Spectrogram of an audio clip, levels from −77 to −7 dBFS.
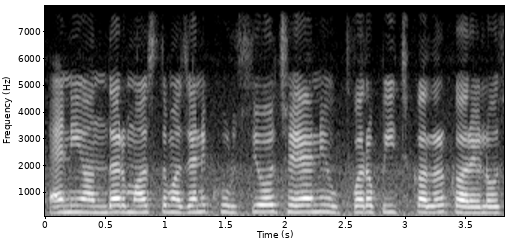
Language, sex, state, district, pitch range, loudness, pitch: Gujarati, female, Gujarat, Gandhinagar, 240-255 Hz, -15 LUFS, 250 Hz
